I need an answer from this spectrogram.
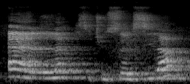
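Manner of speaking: normal talking voice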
